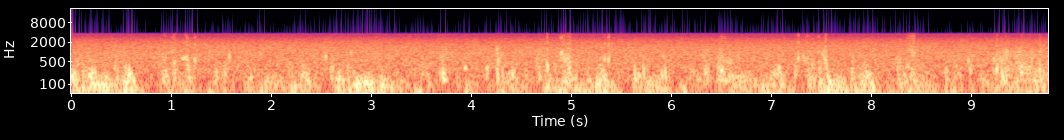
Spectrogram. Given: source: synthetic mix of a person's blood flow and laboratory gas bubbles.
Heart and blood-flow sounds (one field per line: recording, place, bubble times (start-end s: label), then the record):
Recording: Doppler ultrasound of blood flow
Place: precordium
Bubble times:
0.00-0.28 s: bubbles
0.90-1.32 s: bubbles
1.36-1.62 s: bubbles
1.74-1.79 s: bubbles
2.51-2.84 s: bubbles
3.65-3.81 s: bubbles
3.91-3.99 s: bubbles
4.11-5.06 s: bubbles
5.25-5.41 s: bubbles
5.59-5.77 s: bubbles
5.87-6.01 s: bubbles
6.24-6.75 s: bubbles
7.03-7.13 s: bubbles
7.22-7.61 s: bubbles
8.24-8.61 s: bubbles
8.72-8.79 s: bubbles
8.94-9.03 s: bubbles
9.08-9.11 s: bubbles
9.20-9.78 s: bubbles
From the record:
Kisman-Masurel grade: 243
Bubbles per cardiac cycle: several, 3 to 8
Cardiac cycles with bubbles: 100%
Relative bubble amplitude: loud (0.450 to 0.775)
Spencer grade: 3 (all of the cardiac periods contain showers or single bubble signals, but not dominating or overriding the cardiac motion signals)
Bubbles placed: anywhere in the cardiac cycle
